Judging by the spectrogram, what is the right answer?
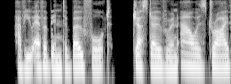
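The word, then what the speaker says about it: Beaufort: a bow tie like bow for North Carolina our South Carolina bow for is like the bow in beautiful the bow part rhyming with you I laughed at his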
